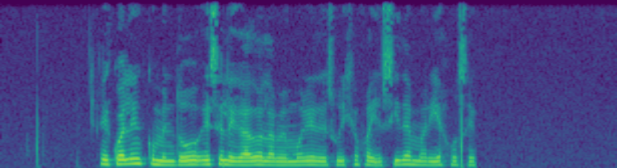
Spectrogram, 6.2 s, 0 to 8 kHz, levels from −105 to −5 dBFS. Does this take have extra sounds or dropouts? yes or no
no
